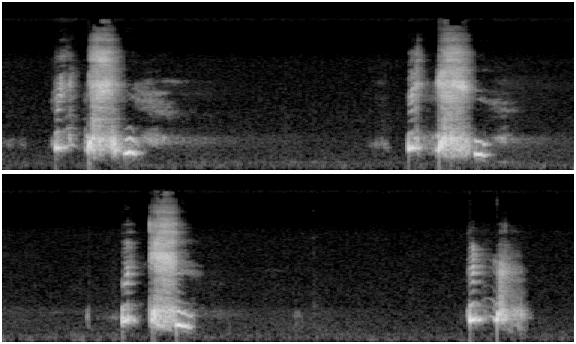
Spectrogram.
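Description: Four forceful sneezes in quick succession, each with a sharp intake and explosive release; a sneezing fit.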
